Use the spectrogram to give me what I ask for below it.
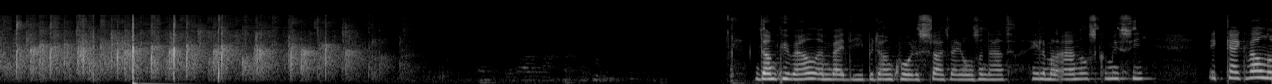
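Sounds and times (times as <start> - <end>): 
applause: 0.0 - 4.3
speech: 7.6 - 12.7.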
